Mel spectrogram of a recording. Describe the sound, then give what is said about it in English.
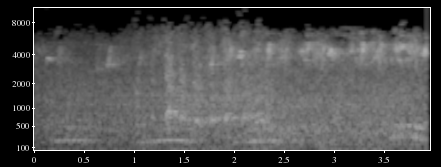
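Pigeons in a gatehouse coo in low, soft repeated phrases over a steady, rushing background noise, with no talking. The sound is continuous rather than punctuated. “And suddenly you'll just hear a pigeon's wing as it flies from one ledge to another in the gatehouse.”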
